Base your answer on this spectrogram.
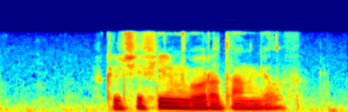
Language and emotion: Russian, neutral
